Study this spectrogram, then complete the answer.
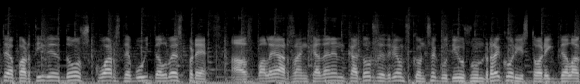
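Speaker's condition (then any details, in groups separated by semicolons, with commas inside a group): No condition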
